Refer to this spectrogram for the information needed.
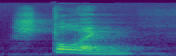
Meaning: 1. solidification 2. coagulation
- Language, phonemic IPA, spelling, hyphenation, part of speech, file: Dutch, /ˈstɔ.lɪŋ/, stolling, stol‧ling, noun, Nl-stolling.ogg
